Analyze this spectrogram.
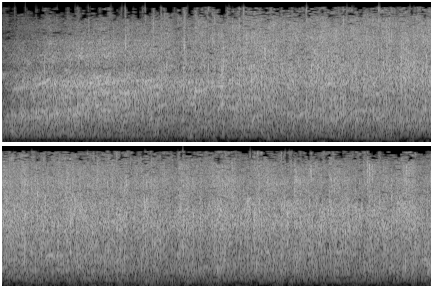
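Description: A large audience breaking into steady applause, many hands clapping in a dense, even patter.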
